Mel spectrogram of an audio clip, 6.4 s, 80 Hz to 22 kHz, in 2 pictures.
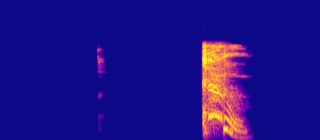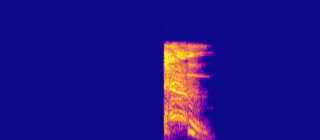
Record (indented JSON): {
  "cough_length": "6.4 s",
  "cough_amplitude": 30161,
  "cough_signal_mean_std_ratio": 0.28,
  "survey_phase": "beta (2021-08-13 to 2022-03-07)",
  "age": "45-64",
  "gender": "Female",
  "wearing_mask": "No",
  "symptom_none": true,
  "smoker_status": "Ex-smoker",
  "respiratory_condition_asthma": false,
  "respiratory_condition_other": false,
  "recruitment_source": "REACT",
  "submission_delay": "3 days",
  "covid_test_result": "Negative",
  "covid_test_method": "RT-qPCR",
  "influenza_a_test_result": "Negative",
  "influenza_b_test_result": "Negative"
}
